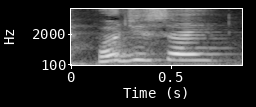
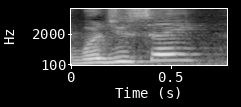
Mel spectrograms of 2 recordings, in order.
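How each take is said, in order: First: High, pushy mock dad demanding; high-pitched mock father grilling his kid; stern dad, high and insistent. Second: Demanding dad. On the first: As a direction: press him to repeat it, voice raised high. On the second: Retold or imitated. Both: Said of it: "he would ask me to say it again".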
